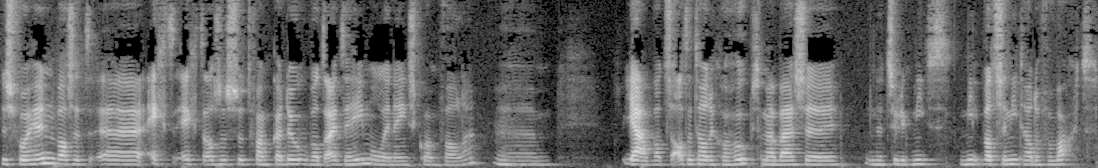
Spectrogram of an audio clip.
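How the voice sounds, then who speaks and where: Her medium-pitched voice stays monotone and flat as the woman talks at a moderate pace. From Netherlands. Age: 30s. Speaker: adoptee, advocacy group member. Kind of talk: casual conversation.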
